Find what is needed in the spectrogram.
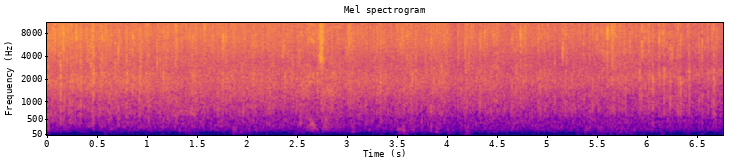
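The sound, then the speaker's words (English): Steady, dense applause from a church audience for people being commissioned fills the whole stretch, a broad crackling wash of many hands clapping at once, with a voice briefly speaking over it. “All right, put your hands together. Give a big round of applause.”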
